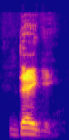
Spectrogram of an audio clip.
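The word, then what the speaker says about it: Doege: And how do you pronounce that quarterback's name? For West Virginia? Jared Dagey. Dagey.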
